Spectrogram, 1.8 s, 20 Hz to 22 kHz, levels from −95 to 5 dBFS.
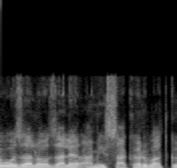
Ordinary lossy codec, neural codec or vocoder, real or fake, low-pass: Opus, 16 kbps; none; real; 10.8 kHz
